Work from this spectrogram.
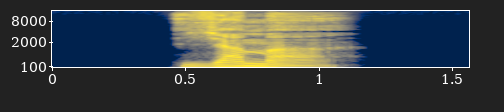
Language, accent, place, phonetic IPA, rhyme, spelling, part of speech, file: German, Germany, Berlin, [ˈjamɐ], -amɐ, jammer, verb, De-jammer.ogg
- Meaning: inflection of jammern: 1. first-person singular present 2. singular imperative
